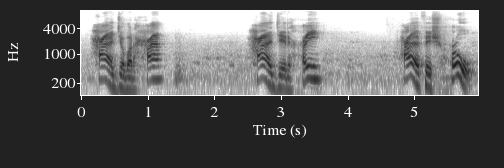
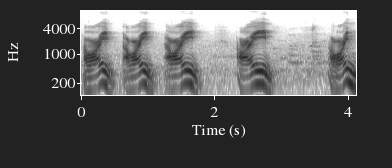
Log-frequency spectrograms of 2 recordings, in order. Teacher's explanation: হা এবং আইন দোনোটার মাখরাজ একটা দুনোটা একই স্থান থেকে উচ্চারিত হবে আইন হাওভাবে উচ্চারণ হবে একটু চিপে বলতে হবে হলকের মাঝখান থেকে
